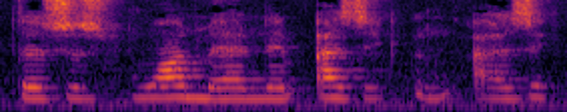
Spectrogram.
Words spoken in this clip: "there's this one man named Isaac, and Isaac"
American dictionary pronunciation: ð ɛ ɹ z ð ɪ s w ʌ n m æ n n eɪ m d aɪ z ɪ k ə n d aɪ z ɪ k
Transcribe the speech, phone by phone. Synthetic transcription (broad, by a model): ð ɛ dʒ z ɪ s w ʌ n m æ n n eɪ m aɪ z ɪ k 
